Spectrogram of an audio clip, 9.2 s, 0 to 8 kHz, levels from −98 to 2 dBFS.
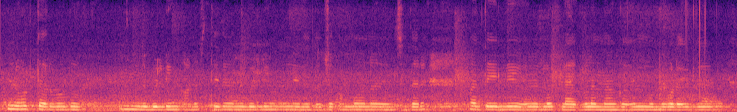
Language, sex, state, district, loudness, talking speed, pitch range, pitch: Kannada, female, Karnataka, Raichur, -15 LUFS, 85 wpm, 205-215 Hz, 210 Hz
